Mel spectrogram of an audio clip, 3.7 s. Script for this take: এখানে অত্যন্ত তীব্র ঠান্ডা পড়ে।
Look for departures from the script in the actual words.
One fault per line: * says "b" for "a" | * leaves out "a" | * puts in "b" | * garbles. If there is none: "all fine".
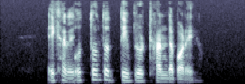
all fine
